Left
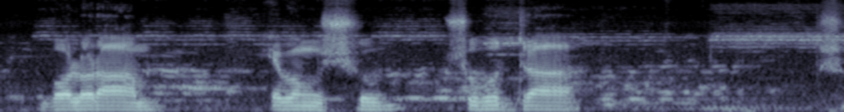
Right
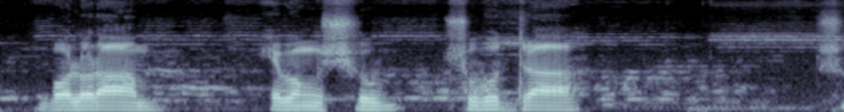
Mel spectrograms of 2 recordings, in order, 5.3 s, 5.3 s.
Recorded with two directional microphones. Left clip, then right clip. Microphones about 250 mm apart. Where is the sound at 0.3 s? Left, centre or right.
Right.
